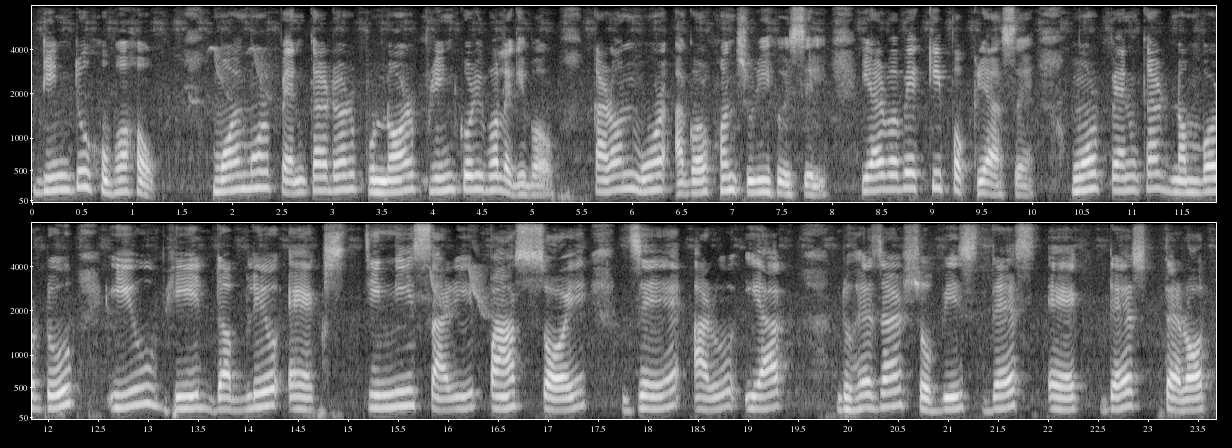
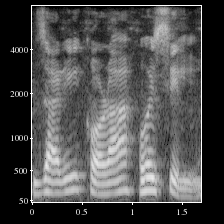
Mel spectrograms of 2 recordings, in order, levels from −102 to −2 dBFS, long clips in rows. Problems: background sounds at intervals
